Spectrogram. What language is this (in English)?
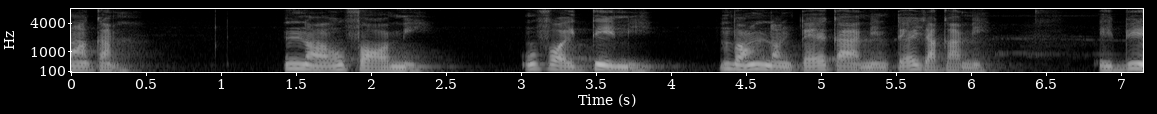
Anaang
